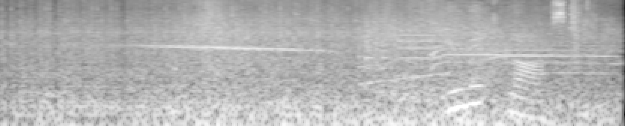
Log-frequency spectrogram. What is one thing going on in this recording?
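Laser weapons fire in quick zaps.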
